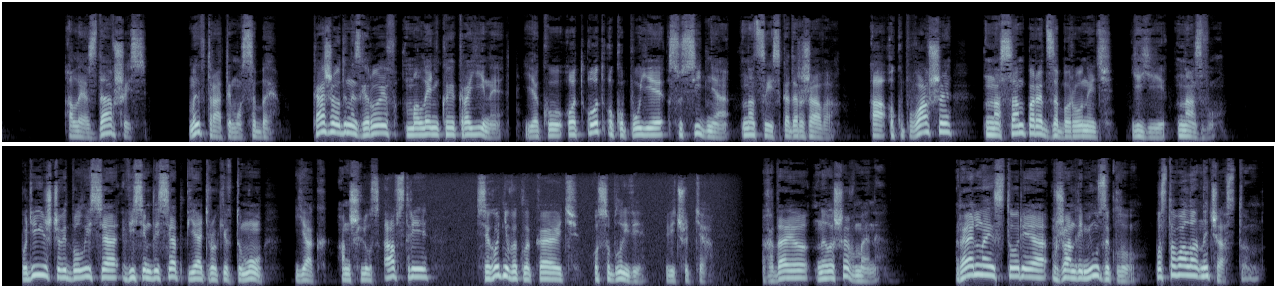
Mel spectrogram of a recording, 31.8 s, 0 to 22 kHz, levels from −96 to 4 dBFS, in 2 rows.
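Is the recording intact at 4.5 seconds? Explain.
Yes, the speech at 4.5 seconds is intact, with no dropout, click, distortion or other fault there.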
